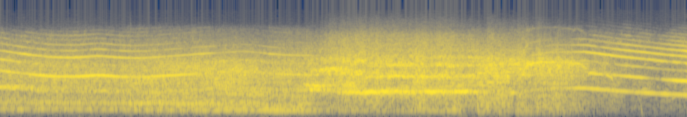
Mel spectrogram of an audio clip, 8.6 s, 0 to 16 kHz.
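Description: A 1930s car chase: tyres skid and engines roar loudly while a siren wails steadily over the scene.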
